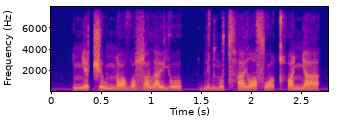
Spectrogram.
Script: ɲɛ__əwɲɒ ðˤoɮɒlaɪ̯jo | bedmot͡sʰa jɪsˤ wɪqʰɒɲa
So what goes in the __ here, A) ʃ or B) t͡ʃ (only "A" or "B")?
B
